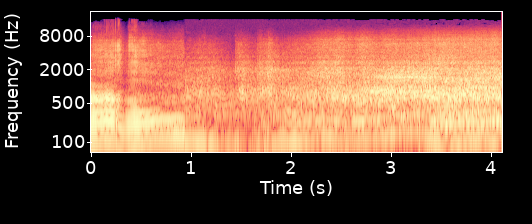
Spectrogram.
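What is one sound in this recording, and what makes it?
A second rally car engine approaches with a rising roar.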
